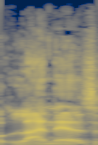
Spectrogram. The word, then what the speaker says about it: Lainez: Matt Miazga, center back for the national team, making fun of the height, and I said the diminutive stature of the midfielder, Diego Lainez. Is that what we're calling him now? – Correct.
